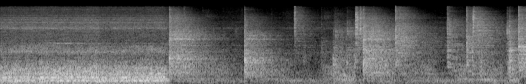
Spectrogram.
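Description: Cartridge gas blowtorch running with a steady rushing hiss for about the first second and a half, heating soldered copper pipe joints. Then comes a series of sharp knocks and clanks, about six in three seconds, as the copper pipe is worked loose.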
